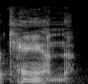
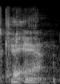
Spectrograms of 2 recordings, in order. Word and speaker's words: Cannes: And now, is it Cannes or Cannes? – Cannes. – Yeah, it's Cannes. – So it is Cannes. – Cannes. – C-A-N-N-E-S is pronounced Cannes.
